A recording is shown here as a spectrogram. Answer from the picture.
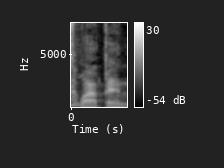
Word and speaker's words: Lapin: some co-branded in-person Farms couldn't even pronounce Greg's last name correctly there's no l at the in the middle it's lap in that Lapin training bringing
